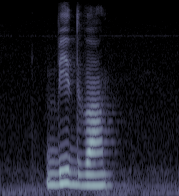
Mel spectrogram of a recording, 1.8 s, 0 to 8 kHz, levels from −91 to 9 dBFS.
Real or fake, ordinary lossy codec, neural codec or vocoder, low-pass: real; none; none; none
